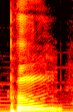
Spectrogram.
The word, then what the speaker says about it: Pune: It's poon poon plume p like pang like yeah the e is silent poon poon all right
